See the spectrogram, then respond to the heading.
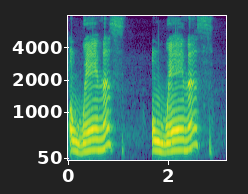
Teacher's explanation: notice the stress again is on the second syllable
